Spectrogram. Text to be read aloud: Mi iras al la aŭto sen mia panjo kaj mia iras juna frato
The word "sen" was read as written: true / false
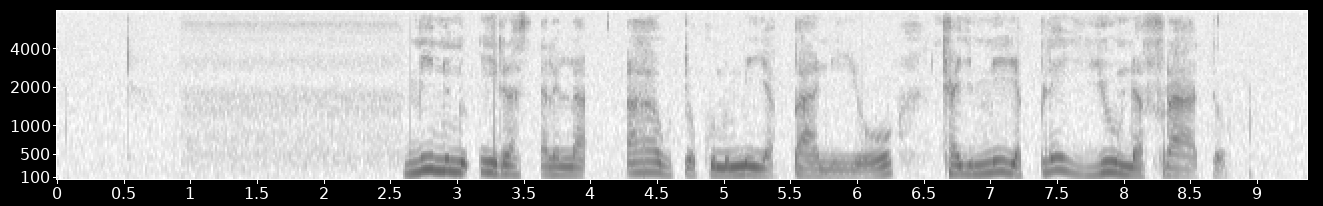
false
